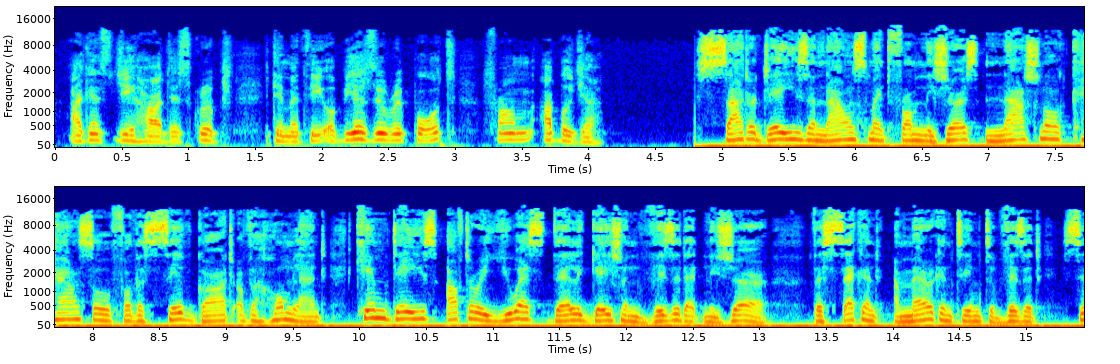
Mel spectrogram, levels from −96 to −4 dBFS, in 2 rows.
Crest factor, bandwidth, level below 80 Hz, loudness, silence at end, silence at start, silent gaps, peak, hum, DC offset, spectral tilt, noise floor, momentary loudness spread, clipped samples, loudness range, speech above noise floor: 16 dB; 13.5 kHz; -50 dBFS; -26 LUFS; 0 s; 0 s; none; -10 dBFS; none; under 0.1%; -4.5 dB/octave; -66 dBFS; 8 LU; under 0.1%; 4 LU; 41 dB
